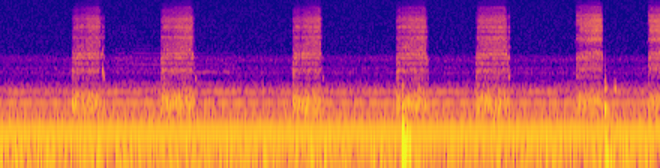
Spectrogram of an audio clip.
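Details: Wild barn owl nestling inside a nest box while devouring large rabbit remains: seven rasping, breathy hisses spaced about a second apart, with a constant low hum and a couple of sharp knocks.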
